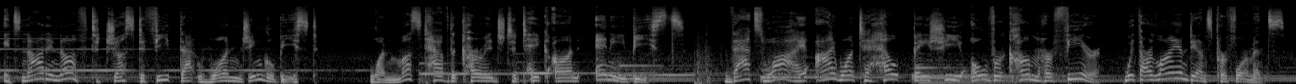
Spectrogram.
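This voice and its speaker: Expressive young fighter over loud music. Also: male voice, high-pitched, a little slow. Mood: earnest. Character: earnest young male lion dancer and protective fighter. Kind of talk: video game voice acting. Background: loud game music.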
